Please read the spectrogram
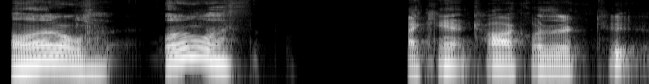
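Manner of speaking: talking around a paintbrush in the mouth. Real, not acted. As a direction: mouth full, paintbrush between the lips. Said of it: "I got a paintbrush in my mouth".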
